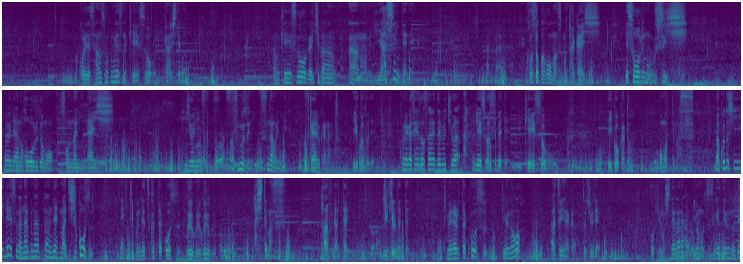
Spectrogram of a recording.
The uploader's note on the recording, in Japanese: 雑音じゃないよ鴨川だよ。電気屋さんのついでに京都にvibram KSOを買いにきました。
